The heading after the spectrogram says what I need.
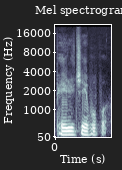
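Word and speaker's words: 바알세불: 있는 대로 귀신의 왕 발세불, 발제부 그렇게 좀 더 정확하게 발음하면 제 발음이 정확한 것은 아닙니다만는 아 벨제부 이렇게 반하는 것이 좀 더 정확하다고 할 수 있는데 발세불 그게 마귀의 이름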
